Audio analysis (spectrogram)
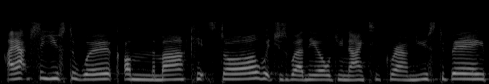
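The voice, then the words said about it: North Manchester English accent. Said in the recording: “my accent is a little weird... I grew up in North Manchester”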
